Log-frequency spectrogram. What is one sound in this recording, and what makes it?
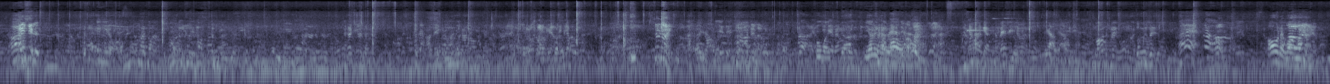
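A crowd of men and boys chatters and shouts outdoors.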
